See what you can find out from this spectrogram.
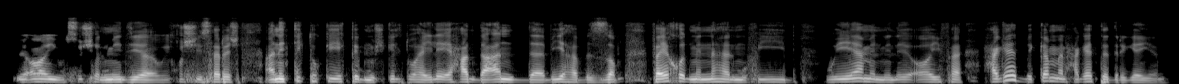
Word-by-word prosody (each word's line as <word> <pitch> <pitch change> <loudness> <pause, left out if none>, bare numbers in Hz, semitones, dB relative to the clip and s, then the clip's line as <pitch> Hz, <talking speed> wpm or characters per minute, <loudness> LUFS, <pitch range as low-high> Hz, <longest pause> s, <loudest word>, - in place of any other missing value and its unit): AI 120 +1 +2
والsocial 120 +3 -4
media 110 -1 +3
ويخُش 105 +4 -6
يsearch 115 0 +1 0.3
عن 115 - +6
الtiktok 140 +3 -1
يكتب 130 -3 -1
مشكلته 120 +3 -4
وهيلاقي 115 +1 +1
حد 120 -2 +1
عدّا 110 -2 +3
بيها 115 +1 0
بالضبط، 105 +5 -2
فياخد 145 +2 +3
منّها 120 +2 +2
المفيد 110 0 -3 0.3
ويعمل 125 +3 +1
من 110 -1 -3
الAI، 115 0 -4
فحاجات 130 - -1
بتكمِّل 135 +1 -2
حاجات 125 +3 -3
تدريجيًا. 105 -6 -5
115 Hz, 120 wpm, -21 LUFS, 110-125 Hz, 0.3 s, عن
